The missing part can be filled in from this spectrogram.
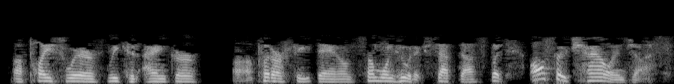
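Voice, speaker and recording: A man with a Virginia accent speaks at a moderate pace. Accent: Virginia Southern. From Virginia, Shenandoah Valley (Harrisonburg). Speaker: pastor. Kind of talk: testimony. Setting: phone call.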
